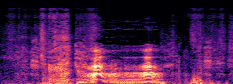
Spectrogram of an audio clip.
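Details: Siberian Husky growling during play; the growls sound like an attack or a bite attempt but are its play sound. Two drawn-out, wavering, moaning growls rise and fall, with softer huffs between them, in a quiet room.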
